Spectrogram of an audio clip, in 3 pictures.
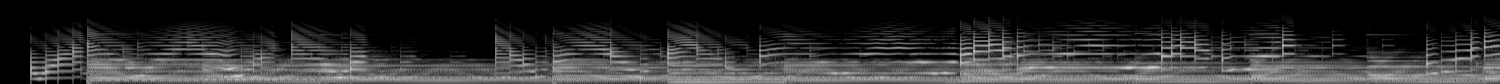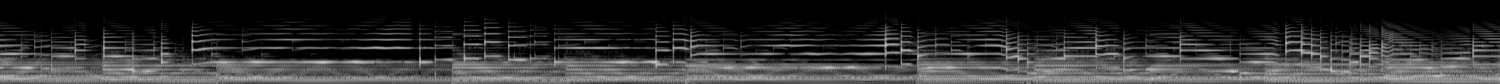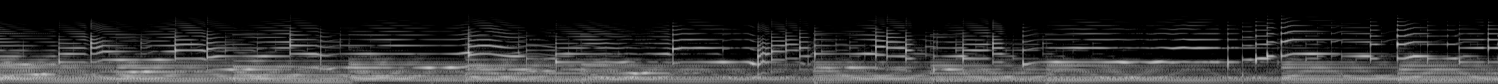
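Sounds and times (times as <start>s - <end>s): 
synth lead: 0.3s - 44.9s.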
